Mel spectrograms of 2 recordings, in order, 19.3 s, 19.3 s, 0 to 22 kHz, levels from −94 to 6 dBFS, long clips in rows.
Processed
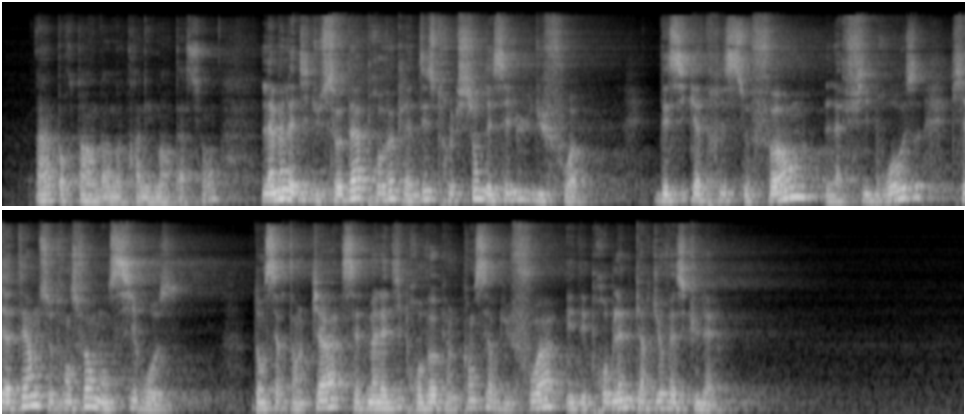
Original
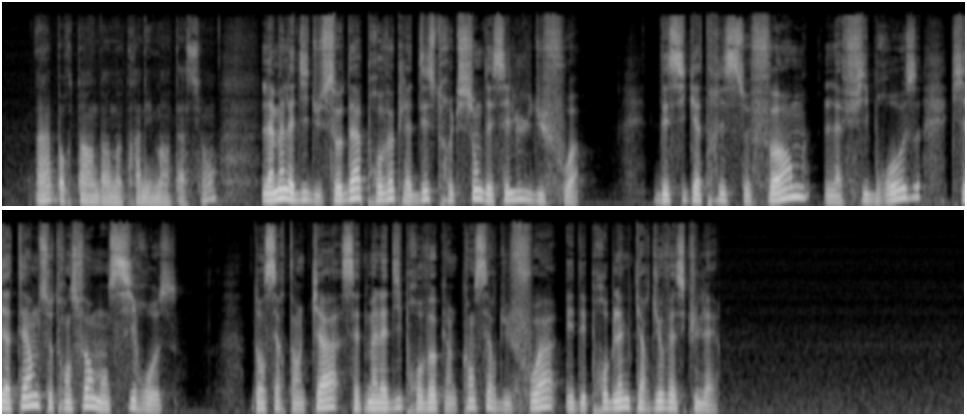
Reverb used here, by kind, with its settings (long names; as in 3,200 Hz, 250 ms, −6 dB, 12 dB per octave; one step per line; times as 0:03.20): coupled-rooms reverb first 0.52 s, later 2.7 s, from −18 dB, DRR 3.5 dB
level −1 dB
